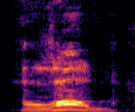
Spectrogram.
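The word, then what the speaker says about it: read: Next है रीड, रेड, रेड। हाँ बच्चों, मैंने जो सेकंड और थर्ड वर्ब है पढ़ने का, वो मैंने प्रोनाउंस किया है रेड। जैसे लाल रंग होता है ना, उसी तरह आप इसको प्रोनाउंस करोगे।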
